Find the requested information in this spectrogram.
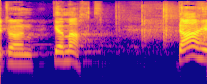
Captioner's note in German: Beifall AfD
